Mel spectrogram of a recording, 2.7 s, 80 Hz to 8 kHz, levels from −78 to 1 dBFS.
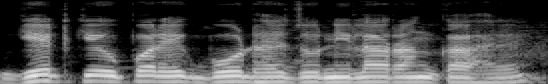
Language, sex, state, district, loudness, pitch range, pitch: Hindi, male, West Bengal, Alipurduar, -15 LUFS, 125-145 Hz, 130 Hz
